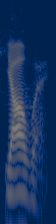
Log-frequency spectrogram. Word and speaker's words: Yahweh: The divine name is most likely pronounced something like Yahweh.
